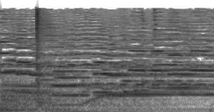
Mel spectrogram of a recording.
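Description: A chamber orchestra plays contemporary classical music in sustained notes. About a second in, one line slides up and holds a steady high note, and a short click sounds near the start.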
